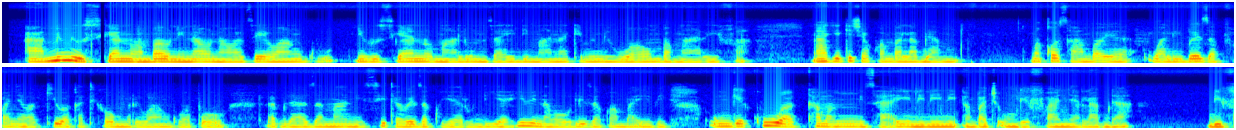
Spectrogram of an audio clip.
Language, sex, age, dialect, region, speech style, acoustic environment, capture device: Swahili, female, 18-24, Kenya - Mombasa, Kenya, relaxed; focused, silence, mobile / Linux / Chrome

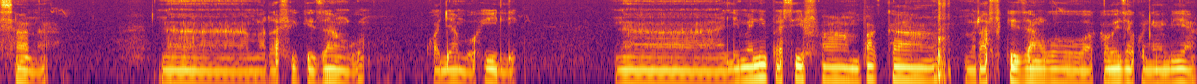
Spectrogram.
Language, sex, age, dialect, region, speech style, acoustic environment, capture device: Swahili, male, 25-34, Kenya - Nairobi Sheng-influenced, Kenya, relaxed; anxious, nature, mobile / Linux / Chrome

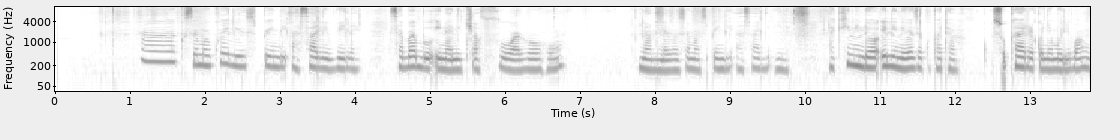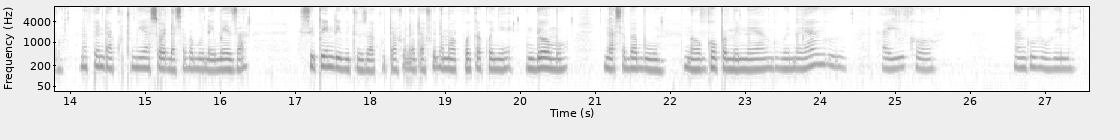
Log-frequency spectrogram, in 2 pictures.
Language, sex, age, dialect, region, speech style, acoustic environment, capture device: Swahili, female, 25-34, Kenya - Nairobi Sheng-influenced, Kenya, focused; relaxed, silence, desktop / Windows / Chrome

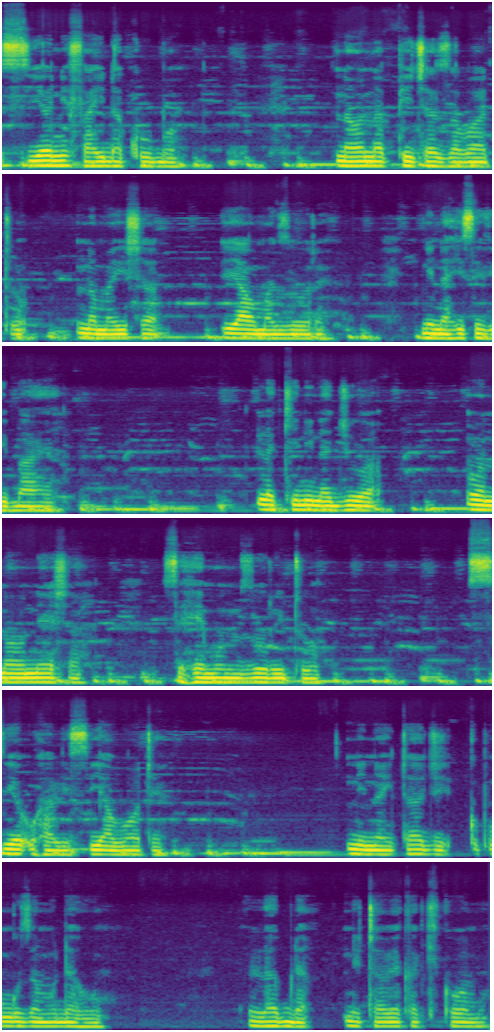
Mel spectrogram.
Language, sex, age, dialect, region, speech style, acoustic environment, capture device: Swahili, male, 18-24, Kenya - Nairobi Sheng-influenced, Kenya, relaxed; happy, silence, mobile / Linux / Chrome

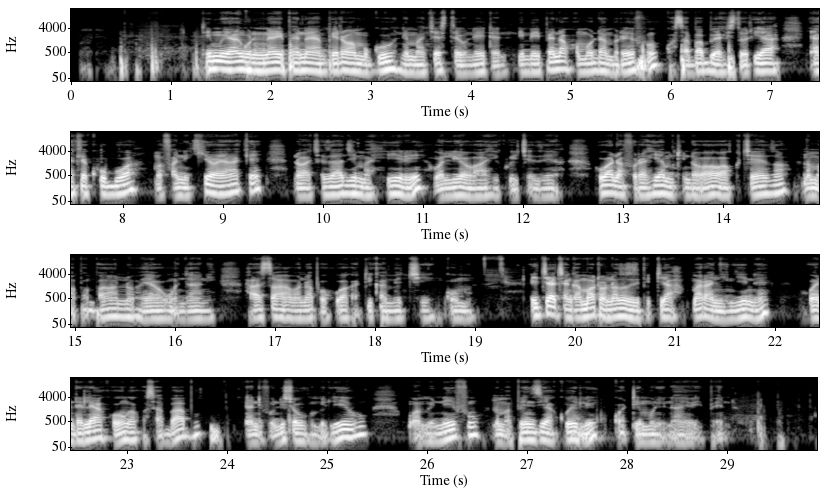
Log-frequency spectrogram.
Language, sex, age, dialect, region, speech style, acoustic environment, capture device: Swahili, male, 25-34, Kenya - Nairobi Sheng-influenced, Kenya, relaxed; focused, nature; appliances, mobile / Linux / Chrome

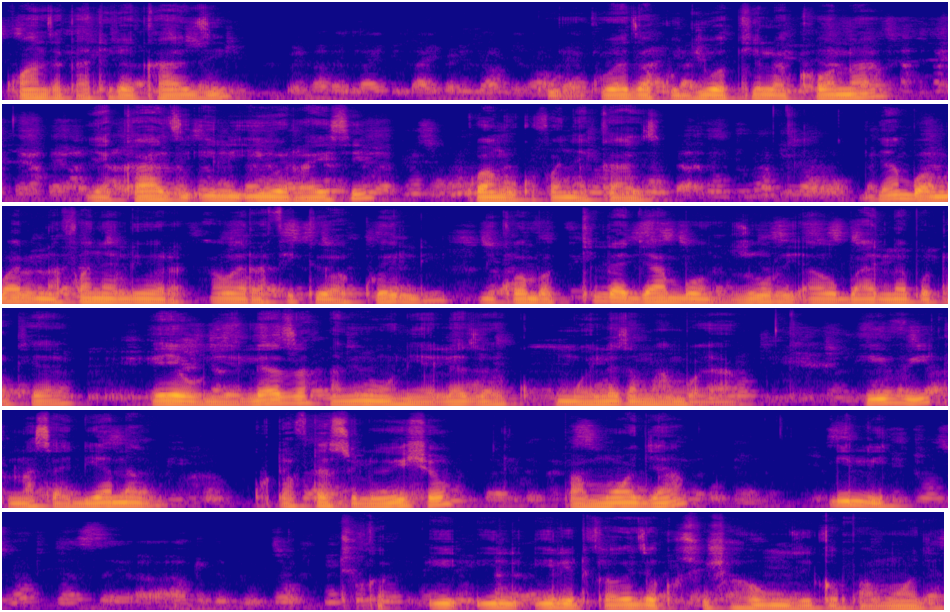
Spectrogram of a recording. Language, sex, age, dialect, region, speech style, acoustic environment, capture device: Swahili, male, 25-34, Kenya - Nairobi Sheng-influenced, Kenya, happy, nature; silence, mobile / Linux / Chrome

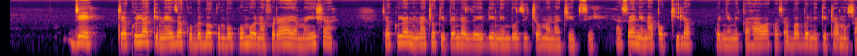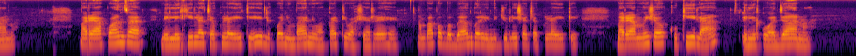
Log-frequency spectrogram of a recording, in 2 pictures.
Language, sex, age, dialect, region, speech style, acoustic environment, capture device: Swahili, female, 25-34, Kenya - Nairobi Sheng-influenced, Kenya, relaxed, silence, mobile / Linux / Chrome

